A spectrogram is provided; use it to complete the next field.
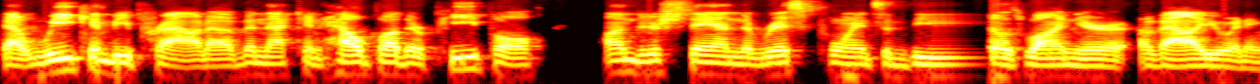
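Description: A man with a New Jersey accent speaks with a fairly low pitch. The sound is dry and close with no echo, against a quiet background. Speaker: physician and real estate investor. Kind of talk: casual interview chat.

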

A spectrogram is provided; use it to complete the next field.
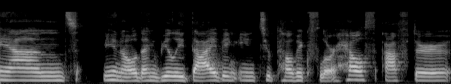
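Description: Against a quiet background, a woman speaks at a medium pitch with monotone, flat intonation. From Austria. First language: German. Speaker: womb healer and trainer. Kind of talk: interview.

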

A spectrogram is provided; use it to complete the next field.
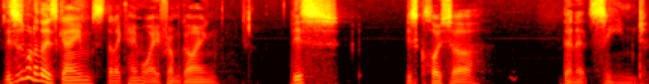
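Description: A man with an Australian accent speaks with long, frequent pauses. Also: moderate pace. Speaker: podcast host. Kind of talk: casual chat. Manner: consciously lowered cadence.

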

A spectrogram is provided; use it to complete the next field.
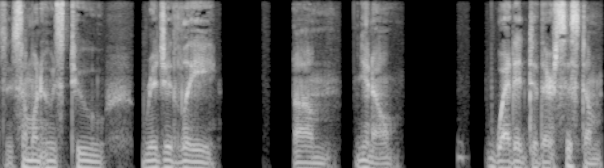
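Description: A man with an American accent speaks in a very deep, low pitch that is somewhat breathy. His pitch varies in an ordinary way, on a very clean recording with a silent background. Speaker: podcast co-host. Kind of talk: casual interview.

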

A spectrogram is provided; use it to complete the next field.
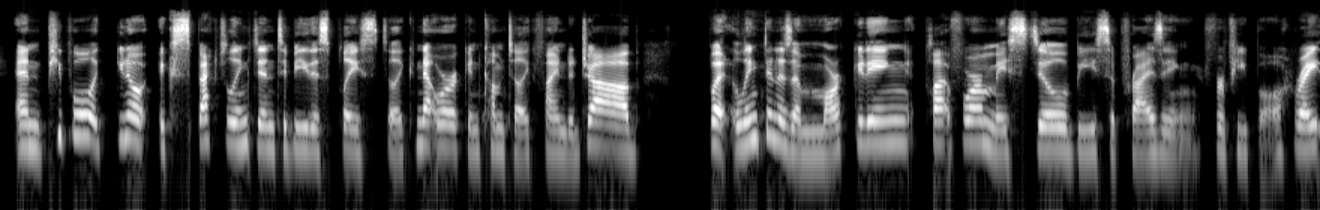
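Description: Recorded very cleanly against a silent background with a dry, close sound and no echo, a woman with an American accent and an unremarkable speaking voice talks at a moderate pace and fairly high pitch with ordinary pitch variation. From Chicago. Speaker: tech company partnerships manager. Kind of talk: podcast interview.

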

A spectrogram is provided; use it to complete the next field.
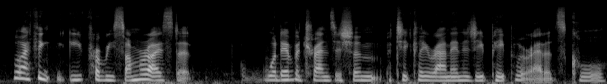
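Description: Talking at a very fast pace in an Australian accent, a woman holds a medium pitch with ordinary pitch variation. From Western Australia. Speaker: professor. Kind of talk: casual chat. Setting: studio.

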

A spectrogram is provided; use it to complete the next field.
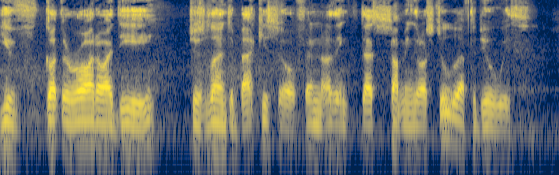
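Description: A man with a very deep, low pitch and an Australian accent, at a moderate pace, dry and close with no echo, over a quiet background. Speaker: guest. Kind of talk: casual chat. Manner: hesitant.

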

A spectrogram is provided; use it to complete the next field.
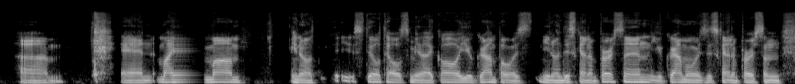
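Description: A speaker with a Japanese accent talks at a moderate pace with ordinary pitch variation. Loudness stays very even over a quiet background. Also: man, fairly low pitch for a man. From Japan, small town near Tokyo. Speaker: author. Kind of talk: interview. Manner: hesitant, many fillers.

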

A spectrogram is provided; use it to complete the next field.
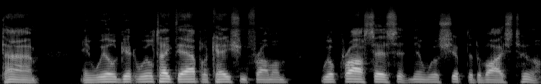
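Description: A man talks at a fairly quick pace in a plain, everyday voice of medium pitch. The recording is very clean, with a silent background. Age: 60s. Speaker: sales director. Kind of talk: interview.

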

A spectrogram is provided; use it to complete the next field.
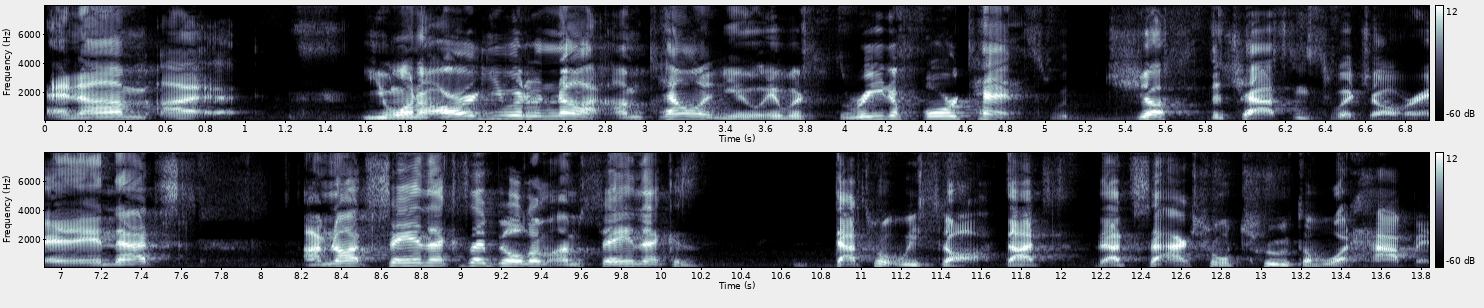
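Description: On a very clean recording with a silent background, a man with an Ontario accent speaks at a moderate pace, his high-pitched voice bright and sharp in tone, with lively intonation. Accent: Canadian (Ontario). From southern Ontario, Canada. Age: 40s. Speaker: sprint car driver and chassis builder. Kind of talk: casual interview.

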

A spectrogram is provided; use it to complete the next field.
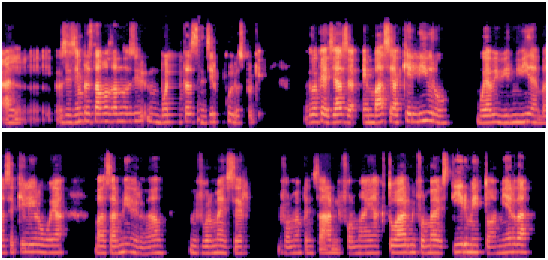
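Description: Monotone, flat intonation at a moderate pace. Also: woman, medium pitch for a woman. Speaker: podcast co-host. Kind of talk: casual philosophical chat.

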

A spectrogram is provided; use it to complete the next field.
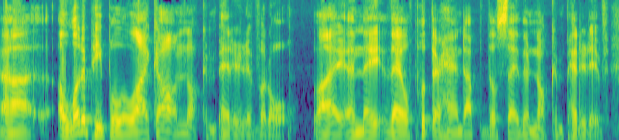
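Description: A man with an Australian accent at a very fast pace and fairly low pitch, in a very clean recording with a silent background. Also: ordinary pitch variation. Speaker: Twitch streamer and martial arts coach. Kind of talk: casual interview chat. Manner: animated.

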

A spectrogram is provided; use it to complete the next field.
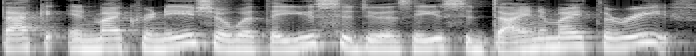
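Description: Speaking with an American accent, a woman has an unremarkable speaking voice at a fairly low pitch. She talks at a fairly quick pace with ordinary pitch variation. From US Northeast, Long Island, New York. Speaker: river trip outfitter and travel booker. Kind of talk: interview.

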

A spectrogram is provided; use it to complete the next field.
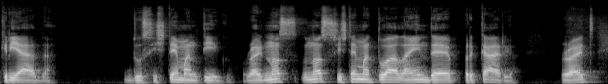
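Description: On a very clean recording with a silent background, a man talks at a fairly slow pace. His pitch is fairly low and his intonation is monotone and flat. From Mozambique (Maputo). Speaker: software engineer. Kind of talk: casual interview chat.

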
